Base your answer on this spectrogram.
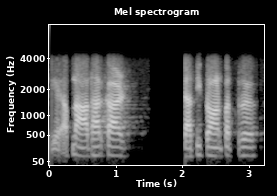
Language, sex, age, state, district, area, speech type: Hindi, male, 30-45, Madhya Pradesh, Gwalior, urban, conversation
